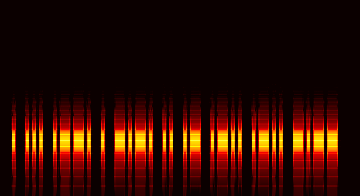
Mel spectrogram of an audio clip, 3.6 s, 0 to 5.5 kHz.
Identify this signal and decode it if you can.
Morse code, heard as a keyed tone, about 34 wpm, 600 Hz. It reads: ESPECIALLY
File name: the old man and the sea / the old man and the sea 1 35wpm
